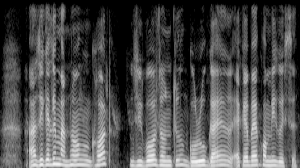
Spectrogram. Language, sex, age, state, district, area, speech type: Assamese, female, 60+, Assam, Majuli, urban, spontaneous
